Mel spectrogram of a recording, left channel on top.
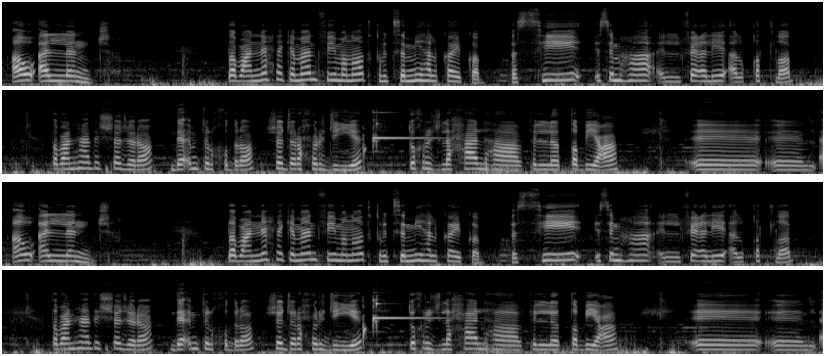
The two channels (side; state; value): both; normal; correlation 0.53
